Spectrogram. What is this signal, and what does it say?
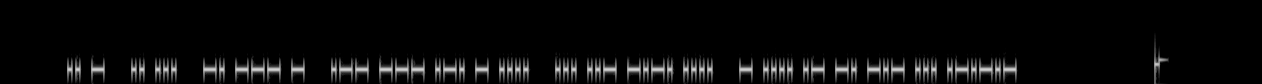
Morse code, heard as a keyed tone, about 30 wpm, 700 Hz. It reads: IT IS NOT WORTH SUCH THANKS.
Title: Sentences from Top 1000 Words - Review Part 3 - 30wpm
